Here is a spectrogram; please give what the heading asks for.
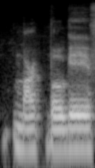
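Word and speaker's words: Markbåge: like Sebastian, I think his last name is pronounced Mark Bogue from Facebook, who's on the React team.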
